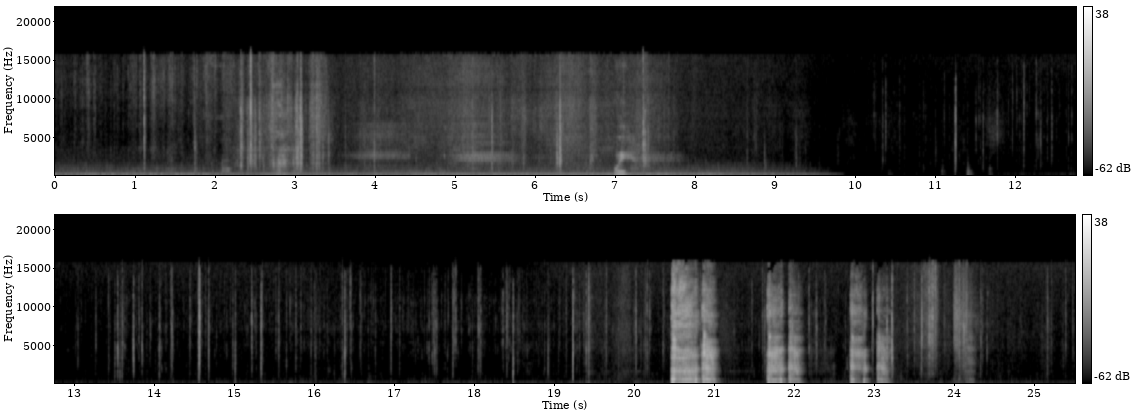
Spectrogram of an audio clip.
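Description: A low, steady drone cuts off abruptly about ten seconds in. After a near-silent stretch, a person coughs four or five times near the end, short harsh coughs about a second apart, the loudest sounds here.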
